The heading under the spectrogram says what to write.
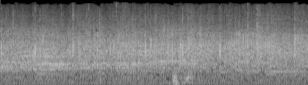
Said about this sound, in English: Give the Lord a hand clap of praise tonight.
